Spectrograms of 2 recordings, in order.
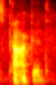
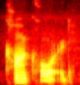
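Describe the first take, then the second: First: Concord said as CONK-id, the R dropped; local Massachusetts pronunciation. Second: Concord slowly as CON-CORD, both syllables full; full-syllable pronunciation. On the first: Forecaster telling viewers how locals say it, Concord as CONK-id. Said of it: "that's how you say it". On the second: Forecaster showing the non-local way, Concord as a full CON-CORD. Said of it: "you could say it's a Concord". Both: Shown as a demonstration.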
